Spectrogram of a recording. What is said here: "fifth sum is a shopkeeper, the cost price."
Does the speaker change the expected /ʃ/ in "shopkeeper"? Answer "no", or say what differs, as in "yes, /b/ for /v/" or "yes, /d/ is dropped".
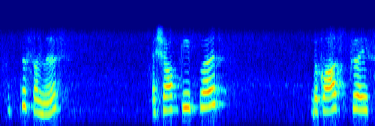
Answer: no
